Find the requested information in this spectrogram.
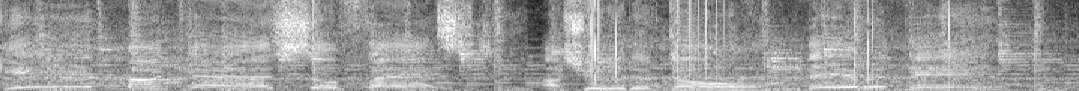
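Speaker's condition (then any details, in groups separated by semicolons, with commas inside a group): No condition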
